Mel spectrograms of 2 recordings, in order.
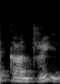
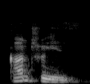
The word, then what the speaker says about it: countries: In English, we always pronounce the S in the end. So country, so don't say country, it's countries.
